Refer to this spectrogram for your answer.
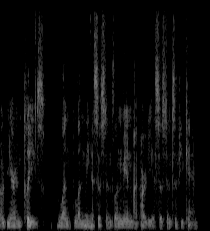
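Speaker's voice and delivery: soft muttering under the breath. A player voicing his character's quick prayer to odirin while walking, praying under his breath. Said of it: "under his breath he's gonna say".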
